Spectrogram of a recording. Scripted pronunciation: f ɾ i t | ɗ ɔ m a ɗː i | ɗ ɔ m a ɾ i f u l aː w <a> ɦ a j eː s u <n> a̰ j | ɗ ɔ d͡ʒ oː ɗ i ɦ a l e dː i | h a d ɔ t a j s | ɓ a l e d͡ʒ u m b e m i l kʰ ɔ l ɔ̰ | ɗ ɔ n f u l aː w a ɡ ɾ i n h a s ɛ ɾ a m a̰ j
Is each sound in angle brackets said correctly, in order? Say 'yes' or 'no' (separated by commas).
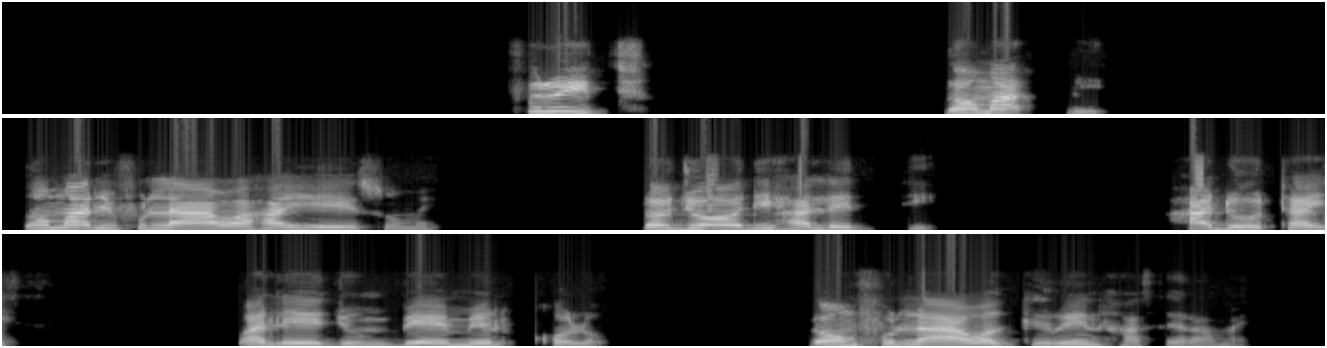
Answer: yes, no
